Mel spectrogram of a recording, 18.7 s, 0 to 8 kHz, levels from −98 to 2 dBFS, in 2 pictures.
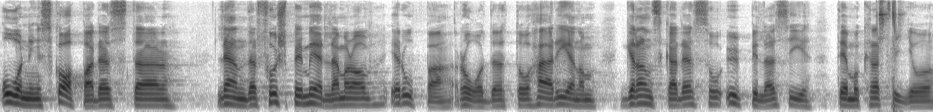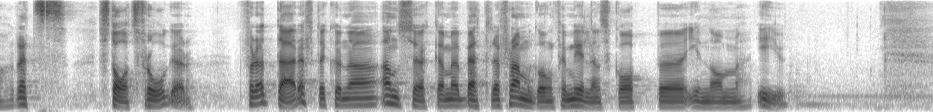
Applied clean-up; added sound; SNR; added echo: neural separator model SepFormer DNS4.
